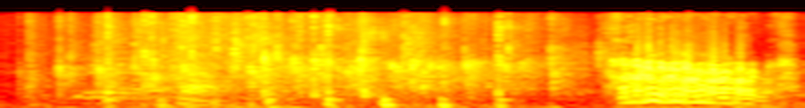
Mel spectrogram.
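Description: Audience clapping and laughing, with scattered voices. About three seconds in, one loud voice gives a call with a wavering pitch.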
